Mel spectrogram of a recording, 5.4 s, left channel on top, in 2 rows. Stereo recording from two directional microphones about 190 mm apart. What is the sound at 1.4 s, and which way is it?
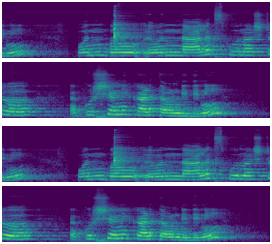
Speech, 10° right (ahead or behind).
